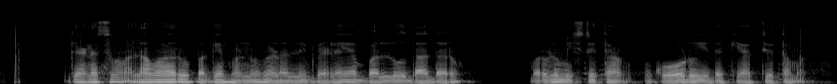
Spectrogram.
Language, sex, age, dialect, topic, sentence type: Kannada, male, 25-30, Mysore Kannada, agriculture, statement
